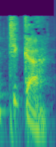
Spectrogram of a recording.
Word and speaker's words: tikka: They'll offer chicken tikka. Is that how you say that? Chicken tikka? – Of course. – T-I-K-K-A? – Absolutely. That's exactly how you say it.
